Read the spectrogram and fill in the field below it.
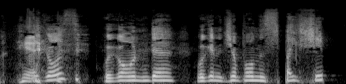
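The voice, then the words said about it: Attempted New Zealand accent, Korg-like. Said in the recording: “the New Zealand accent ... That sounds like Australian ... Think Korg”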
